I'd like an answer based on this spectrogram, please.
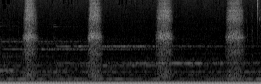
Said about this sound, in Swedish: Så fyra delar in i sniffningar och en lång suck ut.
